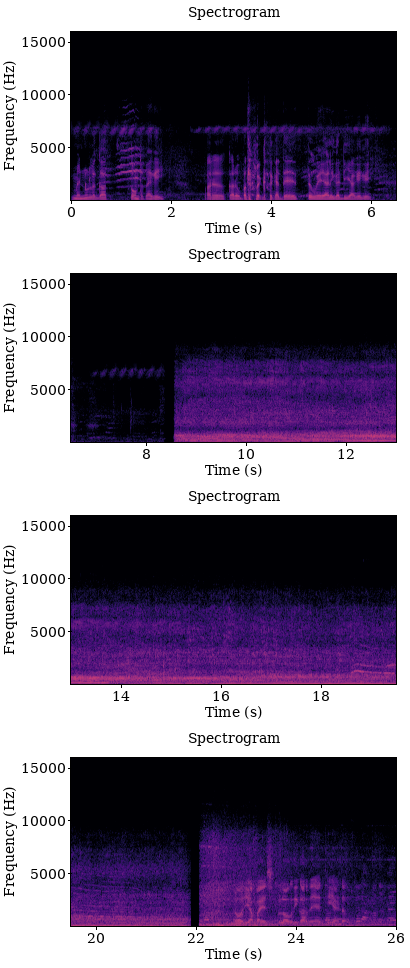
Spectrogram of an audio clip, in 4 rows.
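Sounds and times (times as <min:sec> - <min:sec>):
fogging machine engine drone: 0:08.6 - 0:24.8.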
